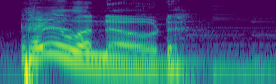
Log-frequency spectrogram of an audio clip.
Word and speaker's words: palinode: Today's word is Palinode.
